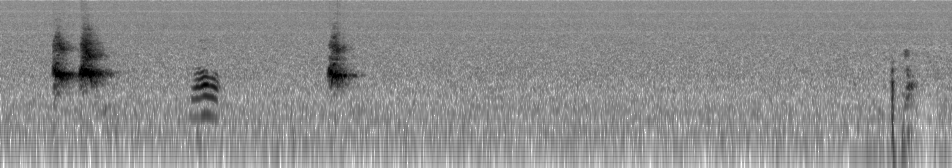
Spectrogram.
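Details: Playful Rhodesian Ridgeback puppy with a Pekingese: a quick double yap, then a brief wavering whine, one more bark, and a faint click before the clip goes quiet.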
